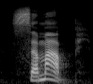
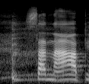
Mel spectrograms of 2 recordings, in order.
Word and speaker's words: SumUp: Só que se a pessoa lê SumUp, ela vai falar SumUp. Então, assim, era legal porque no atendimento ao cliente era Sanap, Sunup, tal. E aí, o que a gente fez? A gente fez um brand sound, que era SumUp. Que vinha em todo o vídeo para fortalecer, né, essa desconexão entre a leitura e o como se fala, né?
